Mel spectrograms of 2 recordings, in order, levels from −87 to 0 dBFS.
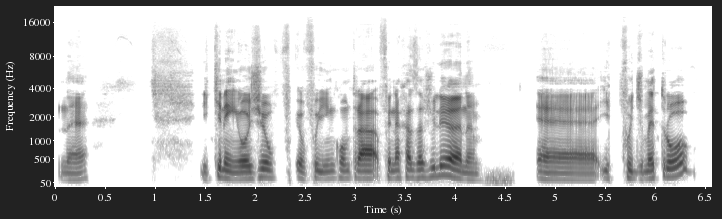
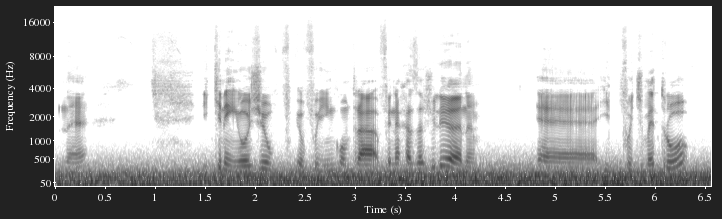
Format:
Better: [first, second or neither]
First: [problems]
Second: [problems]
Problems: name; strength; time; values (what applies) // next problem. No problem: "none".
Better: first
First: none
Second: low rumble; loud; throughout; 7 dB below the speech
